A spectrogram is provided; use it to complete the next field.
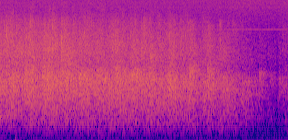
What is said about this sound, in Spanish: Alguien dele un aplauso al Señor.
